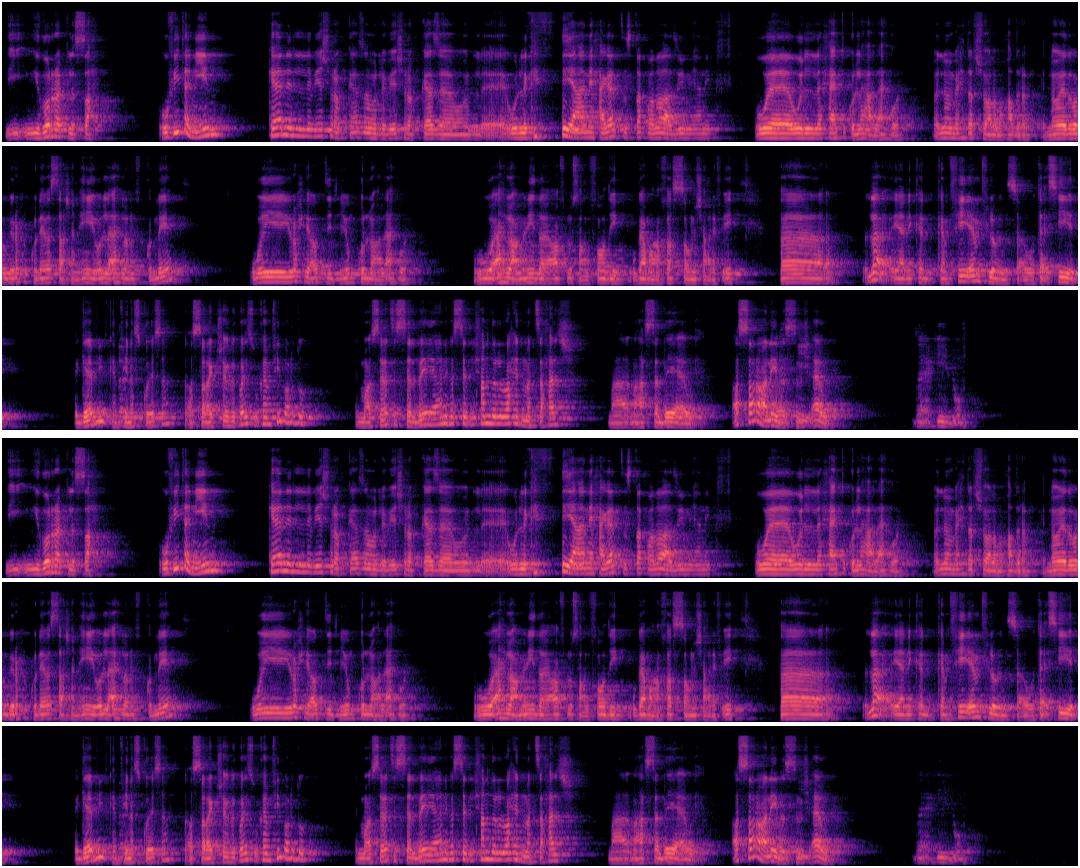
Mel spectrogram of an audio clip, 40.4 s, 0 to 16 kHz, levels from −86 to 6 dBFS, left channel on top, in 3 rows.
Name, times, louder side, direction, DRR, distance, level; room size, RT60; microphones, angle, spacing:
voice 1, 0.0-1.2 2.0-2.8 3.3-8.9 9.4-11.3 11.6-15.6 16.6-18.5 19.4-22.6 23.2-23.9 24.2-26.9 27.8-30.7 31.3-34.0 34.5-35.7 36.0-37.3, left 1 dB, ahead, 8 dB, 2.1 m, -28 dB
voice 2, 36.6-37.1 38.3-38.9, left 2 dB, 90° left, -4 dB, 2.3 m, -37 dB
22.5 x 17.5 x 8.0 m, 0.76 s
head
